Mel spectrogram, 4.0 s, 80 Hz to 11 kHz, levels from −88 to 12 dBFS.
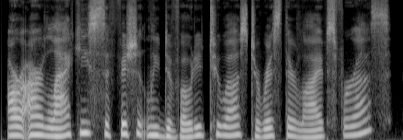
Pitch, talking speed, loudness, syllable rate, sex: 195 Hz, 195 wpm, -17 LUFS, 5.5 syllables/s, female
